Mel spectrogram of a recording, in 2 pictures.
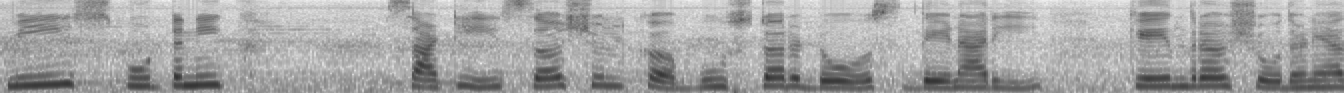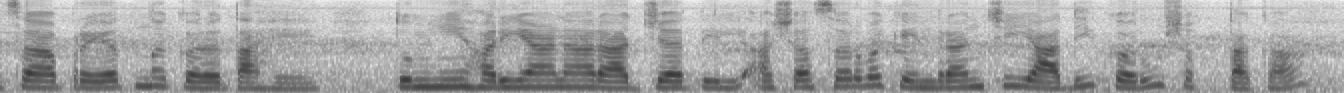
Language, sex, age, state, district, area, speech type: Marathi, female, 30-45, Maharashtra, Mumbai Suburban, urban, read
